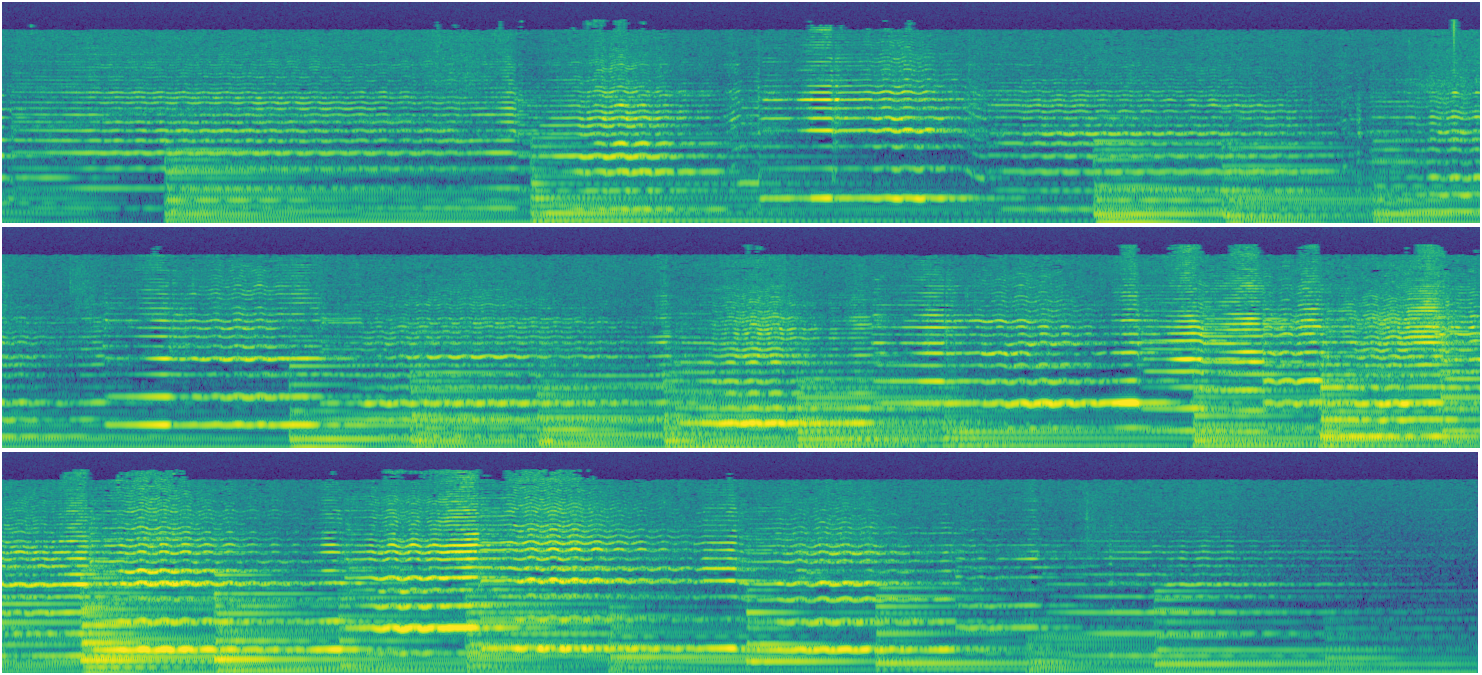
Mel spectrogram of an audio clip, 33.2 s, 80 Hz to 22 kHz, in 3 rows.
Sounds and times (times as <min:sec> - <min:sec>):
Violin, fiddle: 0:00.0 - 0:33.2.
